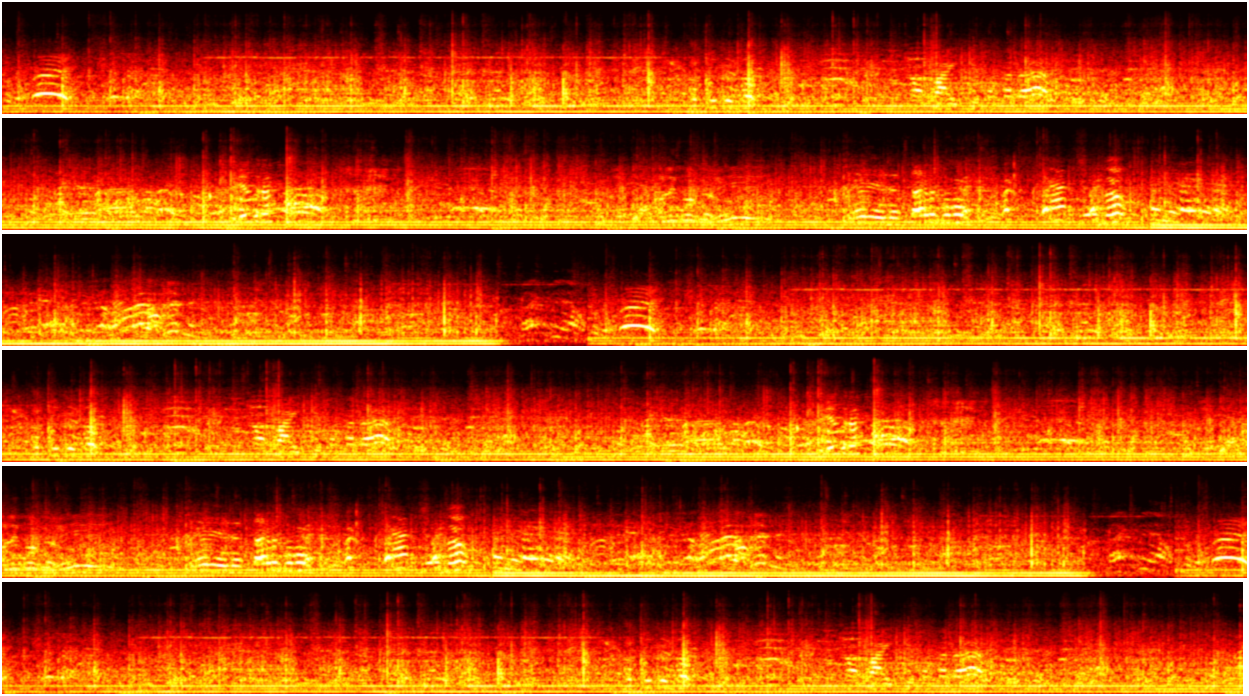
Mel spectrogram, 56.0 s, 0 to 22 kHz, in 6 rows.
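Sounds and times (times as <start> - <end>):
crowd voices: 0.0 - 56.0
people talking: 0.0 - 56.0
power line arcing crackles: 0.0 - 56.0
electrical buzz: 0.6 - 22.5, 23.1 - 45.6, 46.2 - 56.0.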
